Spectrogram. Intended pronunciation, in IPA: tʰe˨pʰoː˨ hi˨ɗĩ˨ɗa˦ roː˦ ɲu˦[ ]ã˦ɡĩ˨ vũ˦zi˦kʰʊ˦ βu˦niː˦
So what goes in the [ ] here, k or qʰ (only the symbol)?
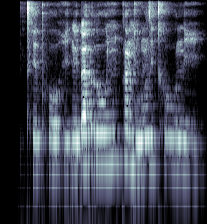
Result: k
